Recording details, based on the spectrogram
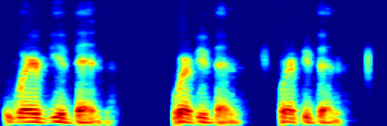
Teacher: i noticed that the rs get weaker in fast speech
